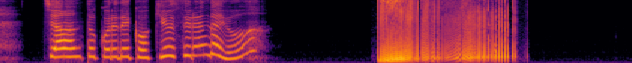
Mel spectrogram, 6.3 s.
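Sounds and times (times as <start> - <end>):
speech: 0.5 - 2.7
sputtering fart: 3.7 - 5.3.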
